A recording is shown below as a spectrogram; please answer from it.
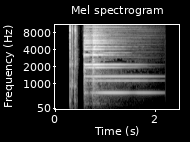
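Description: Subscribe-button animation sound effect: a quick double mouse click, then a bright notification-bell ding that rings out and fades over about a second and a half.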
